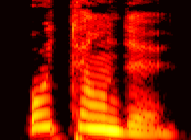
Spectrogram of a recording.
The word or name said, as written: autant de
